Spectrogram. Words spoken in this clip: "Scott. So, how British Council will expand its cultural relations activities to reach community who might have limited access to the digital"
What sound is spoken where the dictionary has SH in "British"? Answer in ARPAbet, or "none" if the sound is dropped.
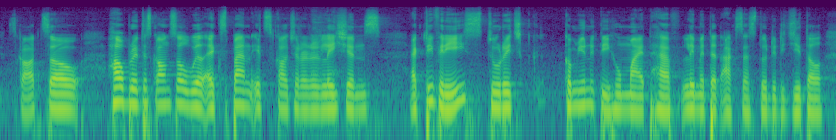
S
